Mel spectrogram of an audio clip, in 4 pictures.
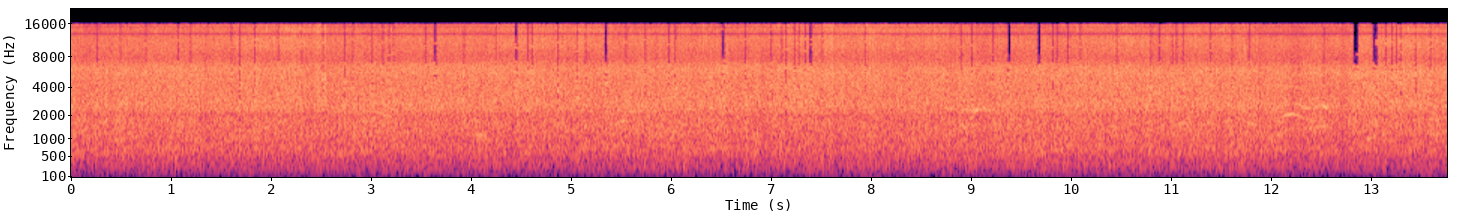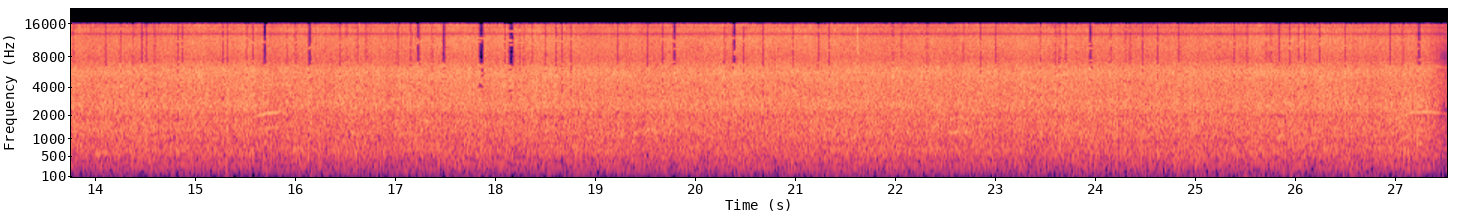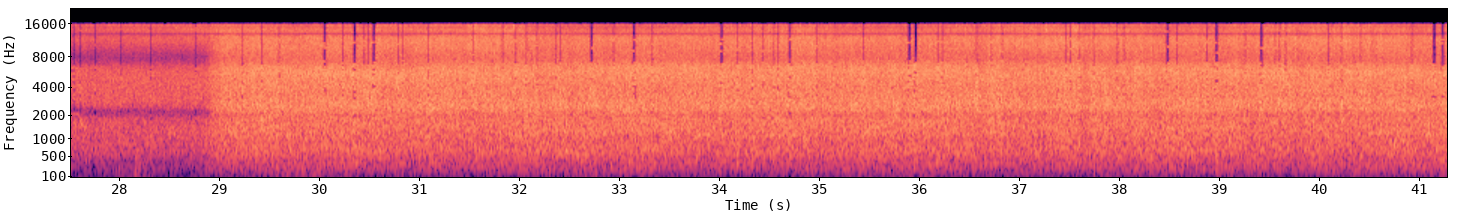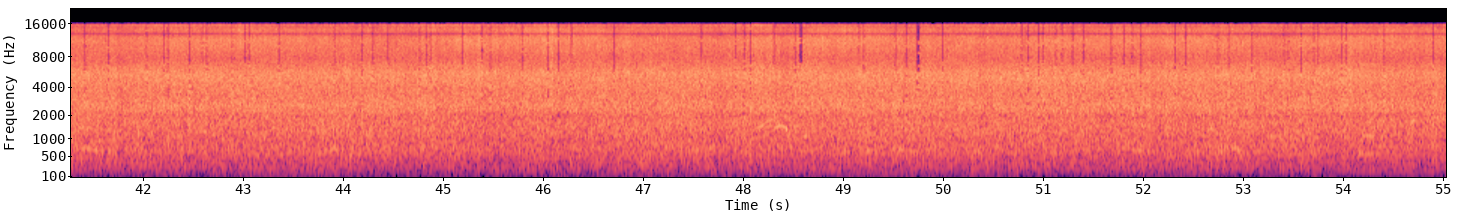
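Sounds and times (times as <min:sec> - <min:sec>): voices of bathers: 0:00.0 - 0:28.3, 0:28.9 - 0:55.0
water rushing and churning: 0:00.0 - 0:55.0.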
